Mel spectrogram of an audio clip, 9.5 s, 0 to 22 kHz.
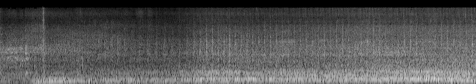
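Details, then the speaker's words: Ford F-150 with rough running, bad coil packs, leaking intake gaskets and coolant in the plug bores. A sharp tick about four times a second from one bank; an incorrect spark plug struck the piston, needing an engine replacement. "it's got a few bad coil packs in it it's also got leaking intake gaskets but my biggest concern is that noise almost positives coming from this Bank"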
